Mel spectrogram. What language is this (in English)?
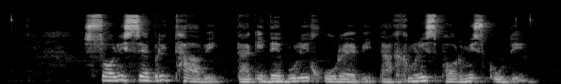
Georgian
